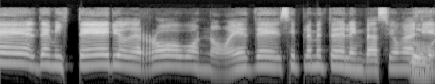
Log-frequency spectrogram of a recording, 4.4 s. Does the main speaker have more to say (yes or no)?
no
